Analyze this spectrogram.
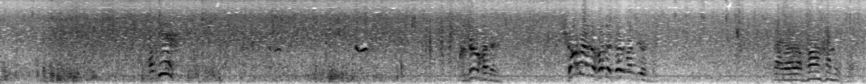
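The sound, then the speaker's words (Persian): Heavy rain pours down during a sudden storm with wind, black clouds covering the forest and mountains, in a steady, dense hiss that fills the whole clip, with faint voices murmuring now and then beneath the downpour. “باران شدیدی میباره.”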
